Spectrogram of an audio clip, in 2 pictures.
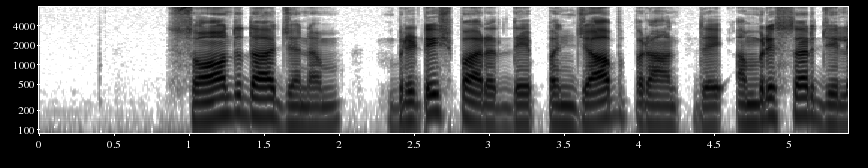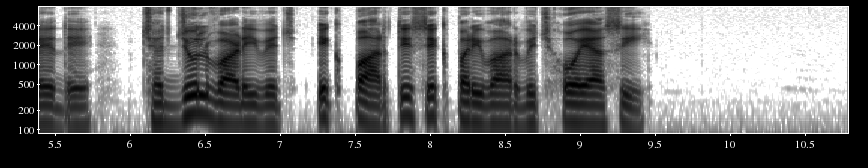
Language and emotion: Punjabi, neutral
